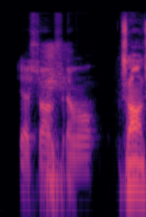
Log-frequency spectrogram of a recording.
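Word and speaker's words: Schemmel: Because I really want to see Sean Schlemmel's did I say his name right? Yeah, Sean Schimmel. Sean Schimmel.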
